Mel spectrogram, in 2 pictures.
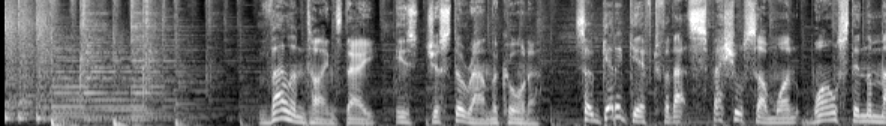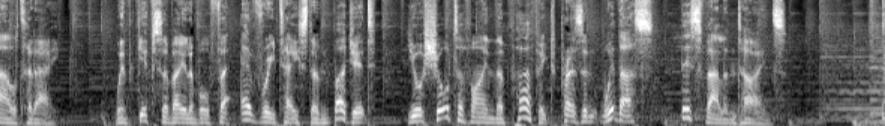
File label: val mixdown male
